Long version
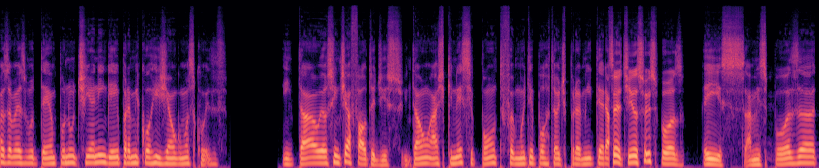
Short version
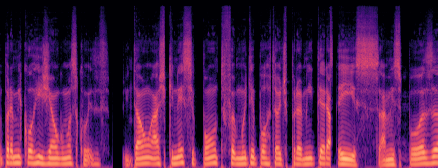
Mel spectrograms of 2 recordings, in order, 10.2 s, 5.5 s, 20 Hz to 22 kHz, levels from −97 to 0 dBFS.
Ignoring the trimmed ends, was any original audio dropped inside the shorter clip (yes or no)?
yes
